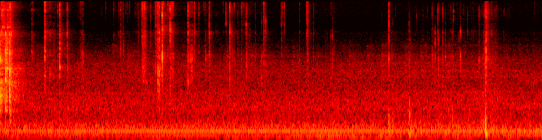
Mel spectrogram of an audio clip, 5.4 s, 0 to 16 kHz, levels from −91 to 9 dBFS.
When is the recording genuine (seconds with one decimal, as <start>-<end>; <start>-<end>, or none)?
0.5-3.7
